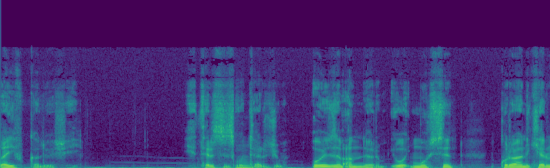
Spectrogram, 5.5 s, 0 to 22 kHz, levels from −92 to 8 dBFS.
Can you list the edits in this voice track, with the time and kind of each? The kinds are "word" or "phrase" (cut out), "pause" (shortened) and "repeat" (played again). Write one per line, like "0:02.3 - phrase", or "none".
0:02.3 - word
0:03.0 - pause
0:03.4 - phrase
0:04.1 - word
